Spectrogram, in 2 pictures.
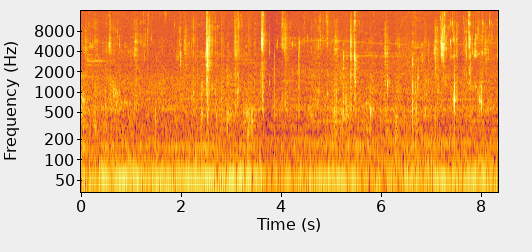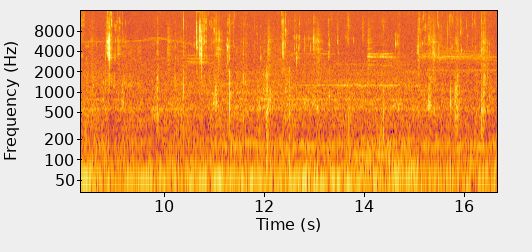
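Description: Close-miked chewing of fried food, with many short, sharp crunches and wet mouth clicks over a low steady hum.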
